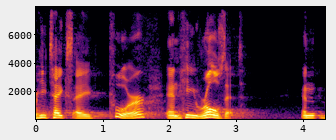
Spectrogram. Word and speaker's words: Pur: Purim in the Hebrew, or Pur, P-U-R as it stands, but we pronounce it Pur, is the Hebrew word for dice.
